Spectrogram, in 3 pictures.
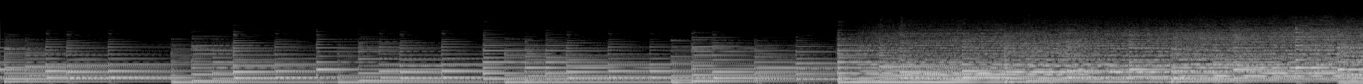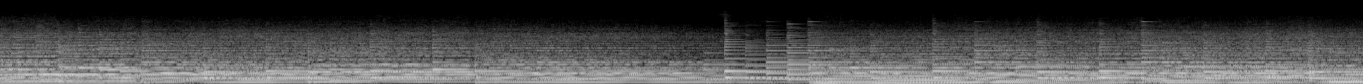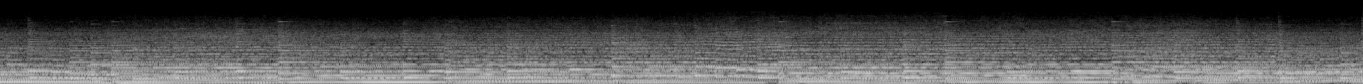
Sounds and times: Background music: 0:00.0 - 0:40.8.

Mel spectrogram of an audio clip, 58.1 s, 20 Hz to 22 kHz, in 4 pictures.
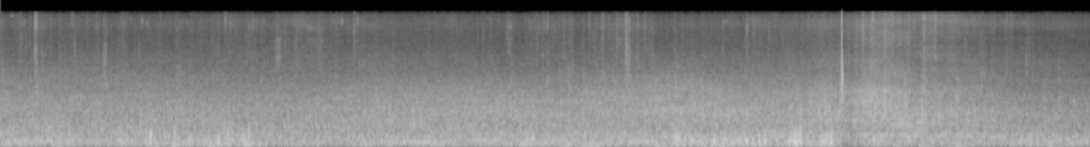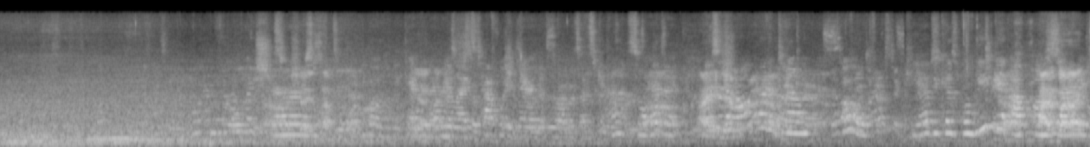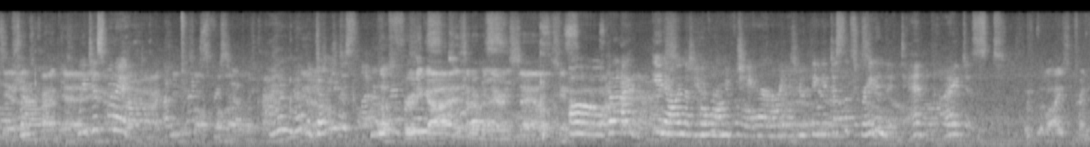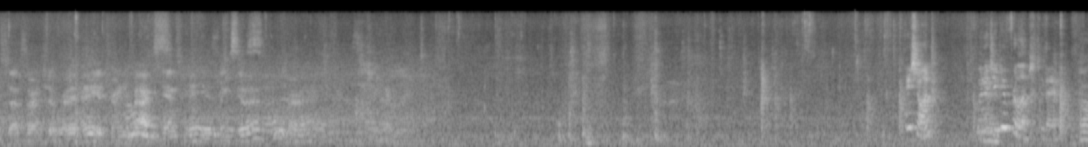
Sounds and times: Speech: 0:17.1 - 0:49.0.

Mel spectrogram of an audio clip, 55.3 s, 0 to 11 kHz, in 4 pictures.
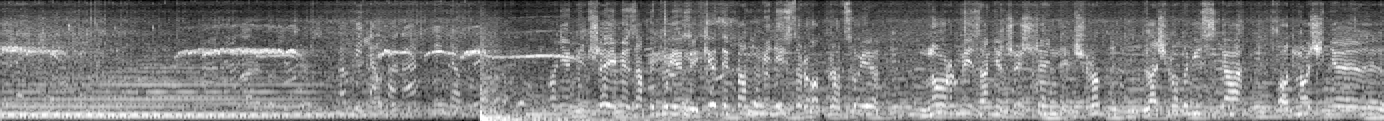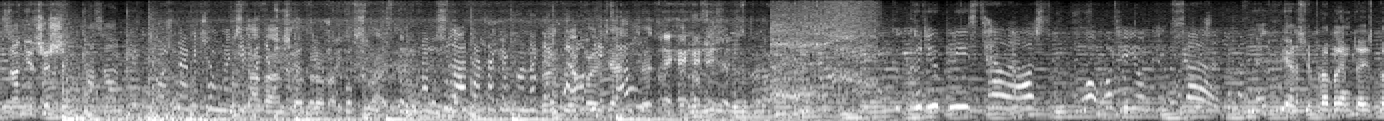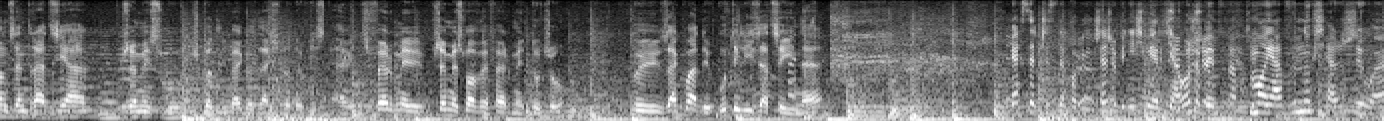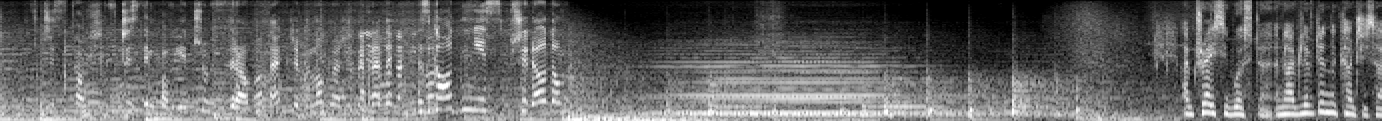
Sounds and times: Music: 0:00.0 - 0:55.3.

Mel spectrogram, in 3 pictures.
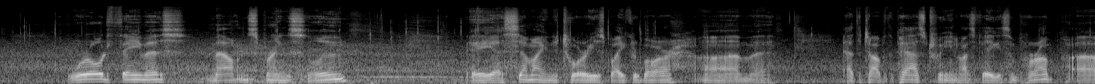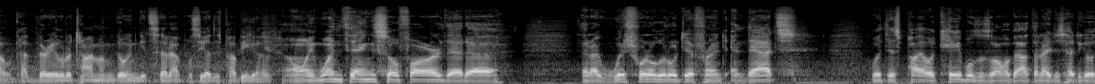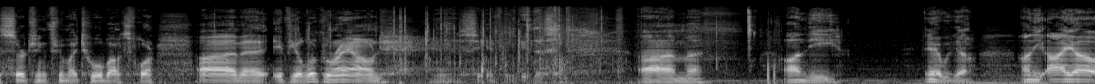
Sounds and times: Speech: 0:00.7 - 0:03.5, 0:04.7 - 0:07.8, 0:08.4 - 0:16.0, 0:16.8 - 0:19.0, 0:19.7 - 0:27.6, 0:28.3 - 0:29.0, 0:29.7 - 0:30.4, 0:31.2 - 0:32.8.

